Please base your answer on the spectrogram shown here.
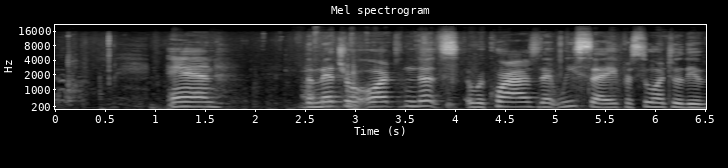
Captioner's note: microphone turns on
